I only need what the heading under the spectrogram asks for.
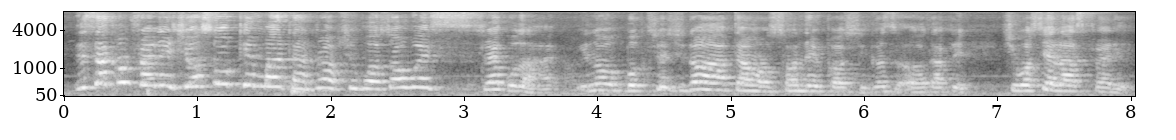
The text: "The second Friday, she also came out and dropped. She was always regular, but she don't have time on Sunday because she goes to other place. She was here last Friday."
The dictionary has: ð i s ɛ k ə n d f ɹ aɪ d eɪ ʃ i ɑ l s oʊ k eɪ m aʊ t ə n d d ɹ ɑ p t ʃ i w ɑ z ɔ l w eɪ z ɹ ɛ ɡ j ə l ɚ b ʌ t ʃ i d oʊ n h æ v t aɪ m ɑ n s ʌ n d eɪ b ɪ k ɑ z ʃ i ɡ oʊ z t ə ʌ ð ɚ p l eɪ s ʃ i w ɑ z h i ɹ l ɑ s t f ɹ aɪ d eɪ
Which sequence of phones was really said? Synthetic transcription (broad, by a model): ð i s ɛ k ə n d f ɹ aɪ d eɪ ʃ i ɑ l s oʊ k eɪ m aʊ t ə n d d ɹ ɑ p ʃ i w ɑ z ɔ l w eɪ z ɹ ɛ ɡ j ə n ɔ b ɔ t ʃ i d oʊ n h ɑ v t aɪ m ɑ n s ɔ n d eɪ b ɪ k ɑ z ʃ i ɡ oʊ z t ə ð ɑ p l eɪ ʃ i w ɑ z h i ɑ l ɑ s t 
